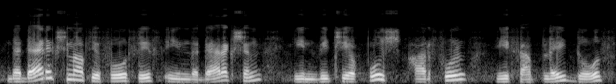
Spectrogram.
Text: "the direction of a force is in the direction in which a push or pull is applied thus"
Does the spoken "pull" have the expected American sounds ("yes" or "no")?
no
